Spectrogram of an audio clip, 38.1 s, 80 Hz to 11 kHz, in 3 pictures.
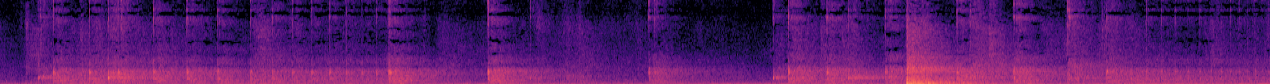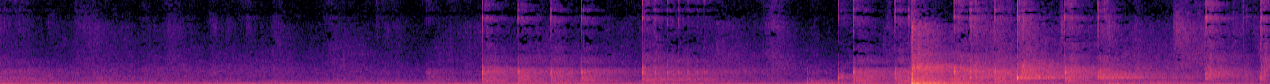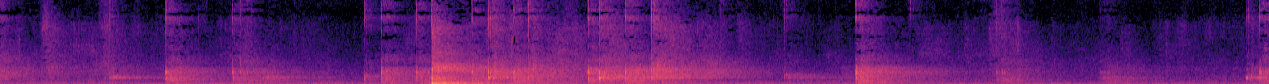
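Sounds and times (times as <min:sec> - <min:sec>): table tennis ball clicking: 0:00.3 - 0:05.4, 0:07.6 - 0:13.1, 0:17.5 - 0:20.0, 0:21.0 - 0:24.0, 0:29.0 - 0:32.4.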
